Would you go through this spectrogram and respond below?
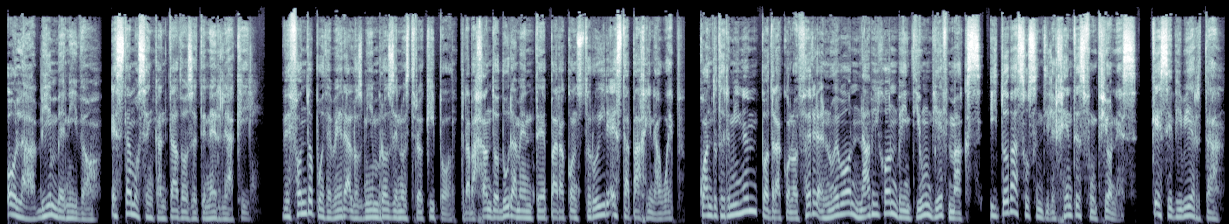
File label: navigation, spanisch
